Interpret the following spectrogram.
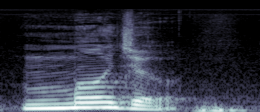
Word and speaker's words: merger: So here you will find two r's and you need to silent both the r's and the pronunciation, which will be merger, merger.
